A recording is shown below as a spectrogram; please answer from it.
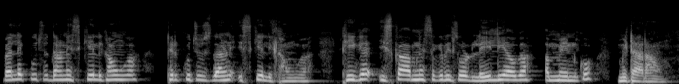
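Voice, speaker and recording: Mellow-voiced grammar teacher, man. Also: sits high, quick pace. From Rajasthan. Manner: repeats "देखो" and "ठीक है", coaxing and plain. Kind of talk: classroom lecture at a board.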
